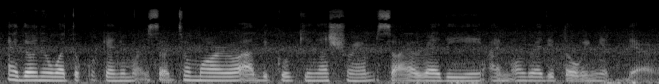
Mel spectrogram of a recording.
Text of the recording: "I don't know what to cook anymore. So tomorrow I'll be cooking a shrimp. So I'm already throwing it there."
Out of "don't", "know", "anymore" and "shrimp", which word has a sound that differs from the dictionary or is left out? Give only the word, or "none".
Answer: none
